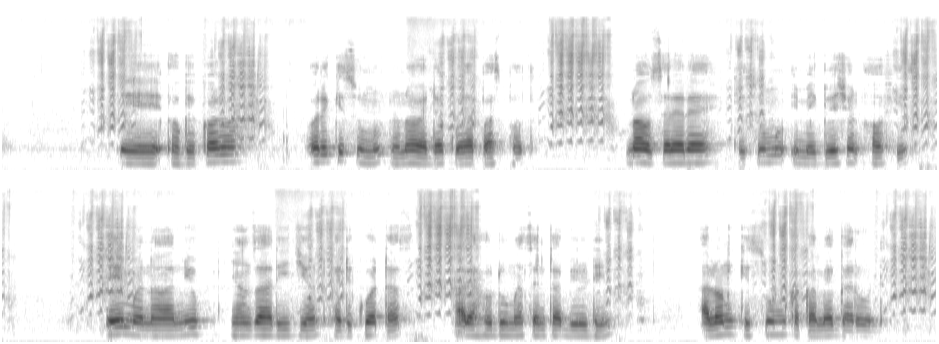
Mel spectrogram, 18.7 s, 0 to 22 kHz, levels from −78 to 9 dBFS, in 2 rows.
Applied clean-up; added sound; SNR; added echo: none; Livestock, farm animals, working animals; 13 dB; none.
